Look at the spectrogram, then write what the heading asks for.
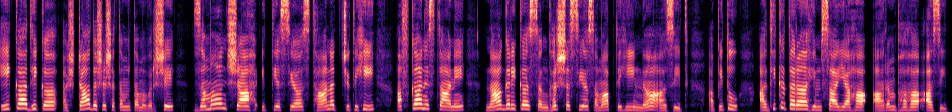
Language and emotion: Sanskrit, neutral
